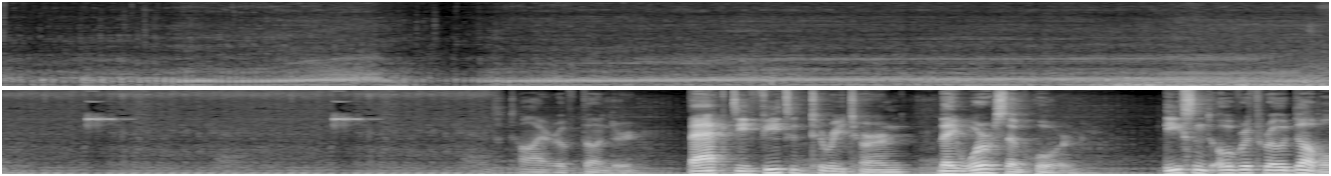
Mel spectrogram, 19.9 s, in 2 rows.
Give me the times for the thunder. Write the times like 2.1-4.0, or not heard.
8.2-10.2.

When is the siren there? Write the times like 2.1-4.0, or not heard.
not heard.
